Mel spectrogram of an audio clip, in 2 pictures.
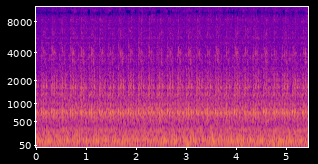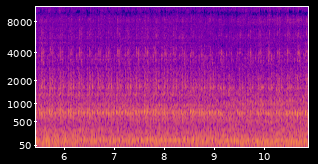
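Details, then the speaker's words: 1985 Mack R Model diesel truck steady, deep idle with an even clatter, no misses or knocks, right after the problem starter was replaced with an updated lighter Mack-store starter; everything working properly. "Okay, we got starter changed. Everything appears to be working properly."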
